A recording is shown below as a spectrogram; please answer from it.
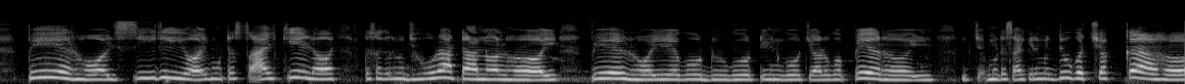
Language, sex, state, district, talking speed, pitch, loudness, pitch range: Bajjika, female, Bihar, Vaishali, 135 wpm, 240 Hz, -22 LUFS, 220-270 Hz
